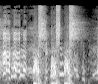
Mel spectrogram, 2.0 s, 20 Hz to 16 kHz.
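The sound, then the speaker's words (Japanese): Three sharp whip-crack sound effects burst out in quick succession, bright and loud, following some rougher lower-pitched sounds at the start. “ムチきました。 今ムチ3連発入りましたからね。”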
